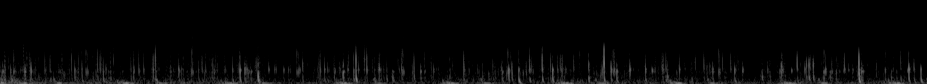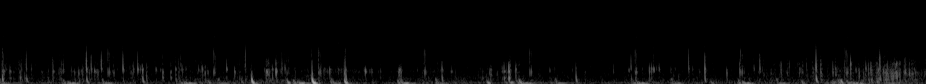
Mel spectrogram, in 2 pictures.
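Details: Empty stomach growling: soft irregular gurgles and rumbles; normal bowel sounds, borborygmi.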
